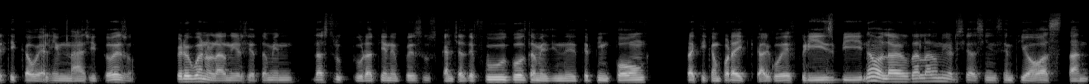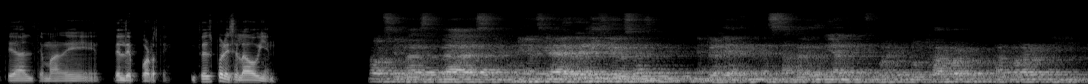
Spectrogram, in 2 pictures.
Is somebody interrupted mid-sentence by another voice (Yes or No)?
No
